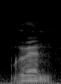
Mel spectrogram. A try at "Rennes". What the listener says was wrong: That's not how you say it. roll your R's.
